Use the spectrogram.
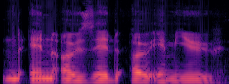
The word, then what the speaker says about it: Nozomu: I'll spell it for you. It's Nozomu.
